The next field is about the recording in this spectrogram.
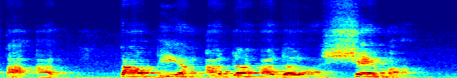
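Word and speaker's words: שמע: tapi yang ada adalah shema. Orang sering bilang shema, tapi sma sebenarnya bacanya, ya.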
